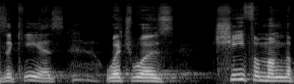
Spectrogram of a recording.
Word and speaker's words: Zacchaeus: Brother Bauman, give us the correct non-American pronunciation of Zacchaeus. Okay, all right. I'm going with Zacchaeus. You're right, you're good.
